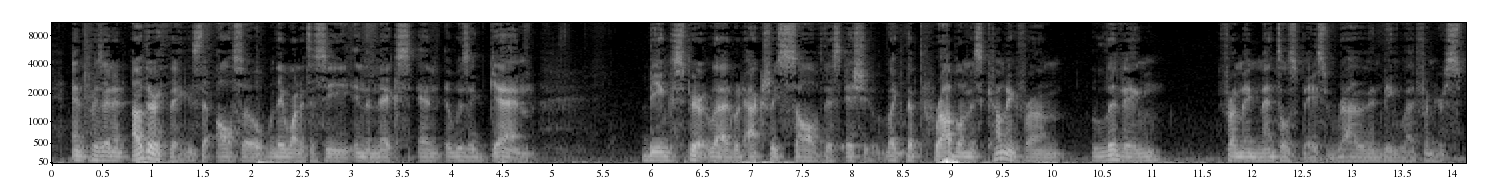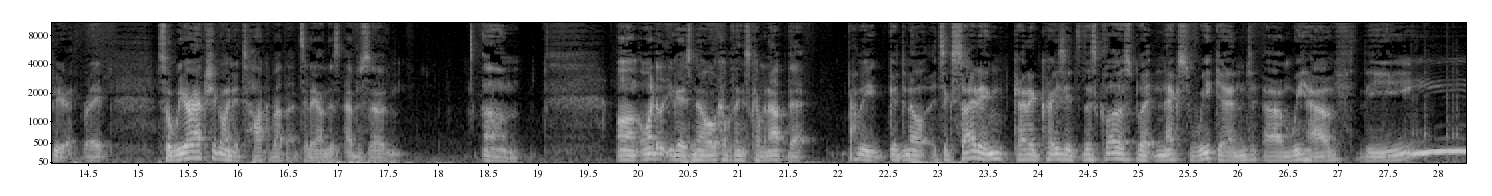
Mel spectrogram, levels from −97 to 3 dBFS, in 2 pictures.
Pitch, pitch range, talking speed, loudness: 95 Hz, 85-110 Hz, 195 wpm, -30 LUFS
